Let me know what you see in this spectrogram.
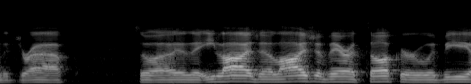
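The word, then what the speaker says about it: Alijah: vera tucker from usc i believe that's how he pronounces it elijah oh elijah okay yeah it's not the way you and i normally would spell it but it's elijah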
